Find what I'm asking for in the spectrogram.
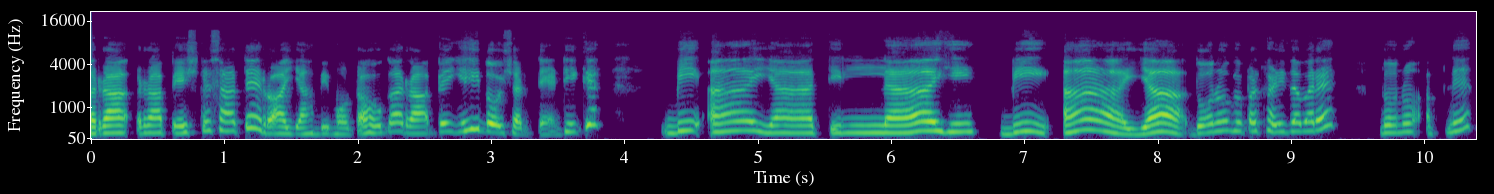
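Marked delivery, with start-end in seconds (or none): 4.3-8.2 "बी आयातिल्लाही" slowly, long aa drawn out; recitation demo. Shown as a demonstration. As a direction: chant "बी आयातिल्लाही" with stretched vowels. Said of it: "अलिफ के बराबर खींच के पढ़ेंगी".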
